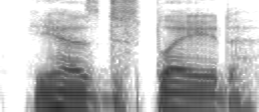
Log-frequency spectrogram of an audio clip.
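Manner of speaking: ordinary delivery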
